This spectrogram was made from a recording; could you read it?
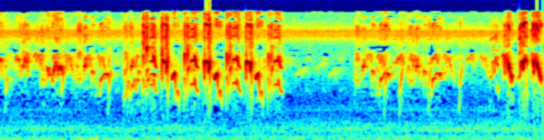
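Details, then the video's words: Lure recording of a chatty sooty-headed bulbul, long rolling song meant to attract wild birds: rapid clusters of liquid warbled notes, a short pause near the middle, then more phrases, with a constant faint high tone behind. "suara tembakan BURUNG KUTILANG NGEROL PANJANG | gacor kumpulkan kutilang liar"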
